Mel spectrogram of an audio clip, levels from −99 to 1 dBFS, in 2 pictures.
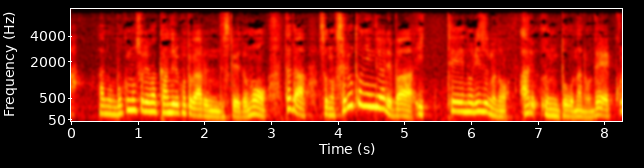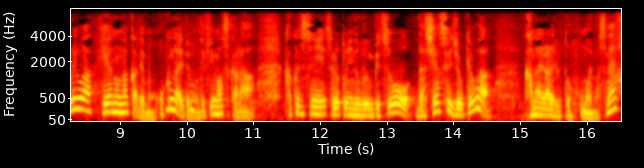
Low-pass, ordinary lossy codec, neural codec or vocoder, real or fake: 7.2 kHz; MP3, 32 kbps; codec, 44.1 kHz, 7.8 kbps, DAC; fake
